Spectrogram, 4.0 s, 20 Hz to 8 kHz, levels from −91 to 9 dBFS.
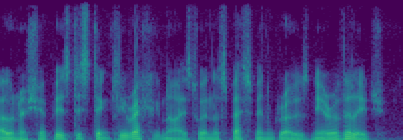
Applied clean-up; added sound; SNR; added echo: none; none; none; none.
